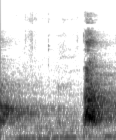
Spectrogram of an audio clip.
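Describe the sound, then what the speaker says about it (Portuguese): A single sharp dog bark sounds close by after a quiet moment, loud and brief, with faint background noise around it. "a Marina para de latir"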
